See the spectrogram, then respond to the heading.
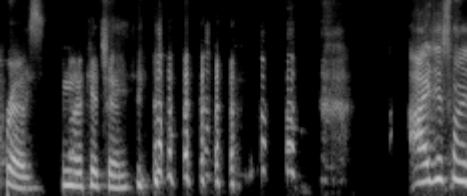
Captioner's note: laughter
